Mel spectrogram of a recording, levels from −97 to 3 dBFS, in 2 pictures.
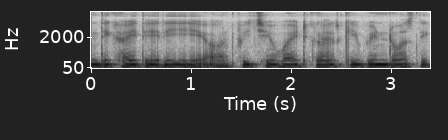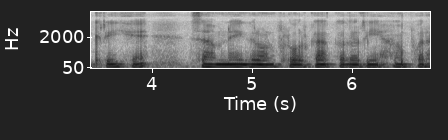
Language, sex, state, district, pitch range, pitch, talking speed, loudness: Hindi, male, Himachal Pradesh, Shimla, 110-115 Hz, 115 Hz, 175 wpm, -13 LUFS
